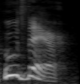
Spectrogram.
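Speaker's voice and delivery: sudden loud high cry in the dark; old man crying out from his bed, startled and loud. Acted. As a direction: jolt awake and call out in fright. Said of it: "crying out".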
